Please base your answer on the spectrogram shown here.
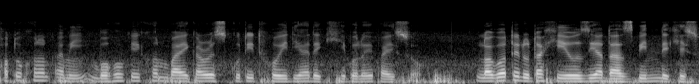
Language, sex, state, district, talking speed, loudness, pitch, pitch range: Assamese, male, Assam, Sonitpur, 130 wpm, -18 LUFS, 145 Hz, 135-155 Hz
